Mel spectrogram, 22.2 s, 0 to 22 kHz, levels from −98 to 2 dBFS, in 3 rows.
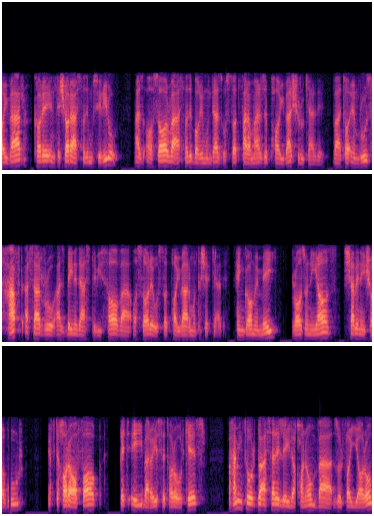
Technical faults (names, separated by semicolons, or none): packet loss filled with silence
